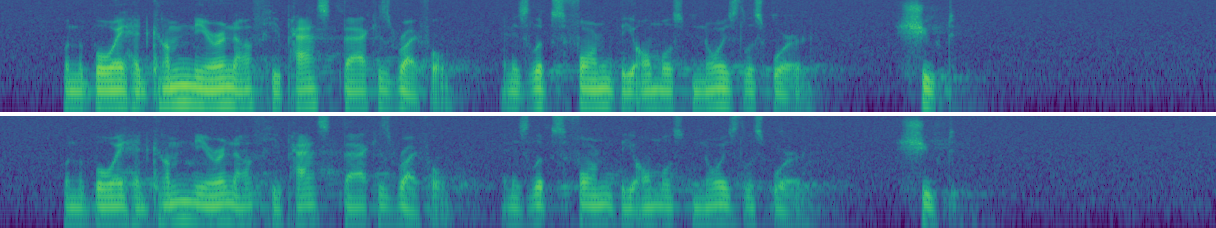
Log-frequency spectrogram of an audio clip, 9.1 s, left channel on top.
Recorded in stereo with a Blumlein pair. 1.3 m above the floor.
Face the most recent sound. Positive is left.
turn(degrees=20)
